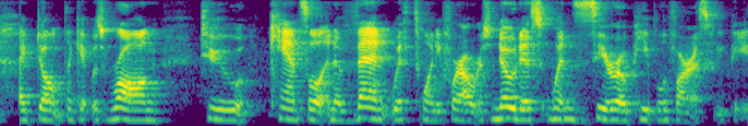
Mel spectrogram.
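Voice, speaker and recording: A woman with an American accent talks at a moderate pace and medium pitch, her intonation monotone and flat. Audible room echo and noticeable background noise fill the recording. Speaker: YouTuber discussing community drama. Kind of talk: casual commentary monologue. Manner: calm but sarcastic.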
